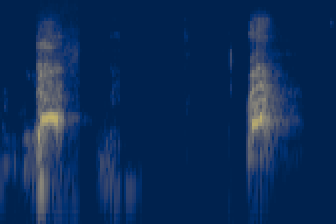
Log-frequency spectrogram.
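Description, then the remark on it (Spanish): A small female pet dog named Tabata barks twice, sharp, with a short pause between the yaps and faint rustling in between; no one speaks. “Ay, disculpen aquí, la doña Tabata es mi perrita.”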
